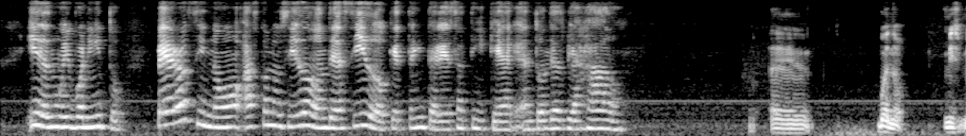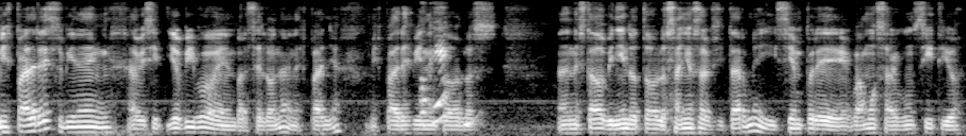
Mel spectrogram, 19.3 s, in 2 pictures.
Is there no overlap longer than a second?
Yes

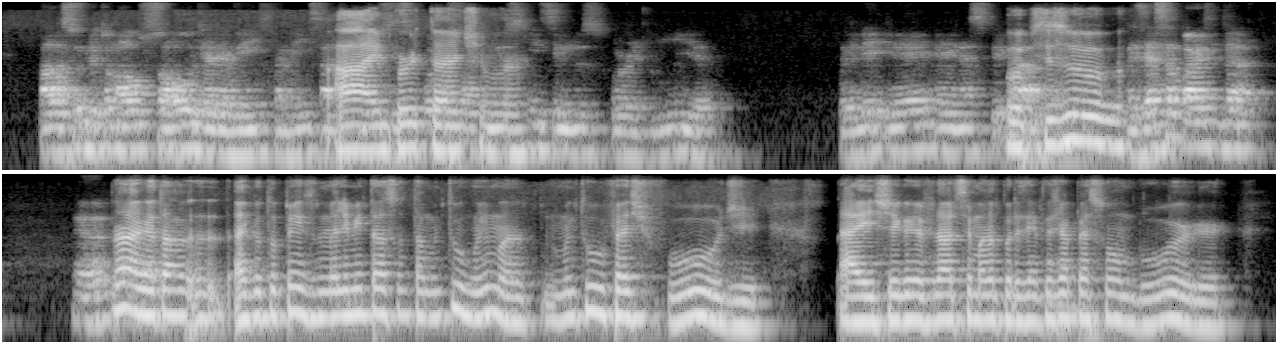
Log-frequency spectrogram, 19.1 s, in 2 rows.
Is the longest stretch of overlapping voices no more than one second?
No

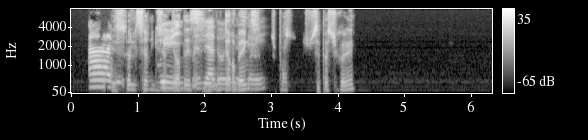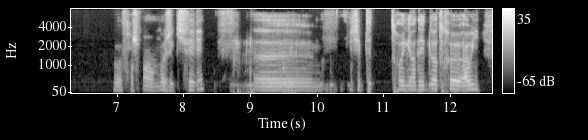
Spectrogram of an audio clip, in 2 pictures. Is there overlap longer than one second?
Yes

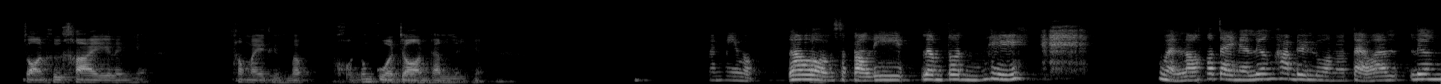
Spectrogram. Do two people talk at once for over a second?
No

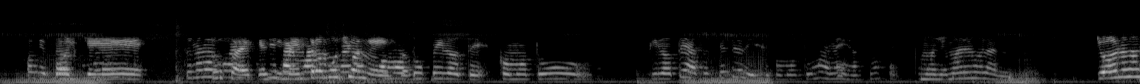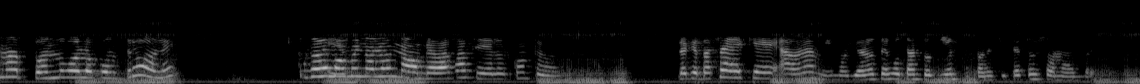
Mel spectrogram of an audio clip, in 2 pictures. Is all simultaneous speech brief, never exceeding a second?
No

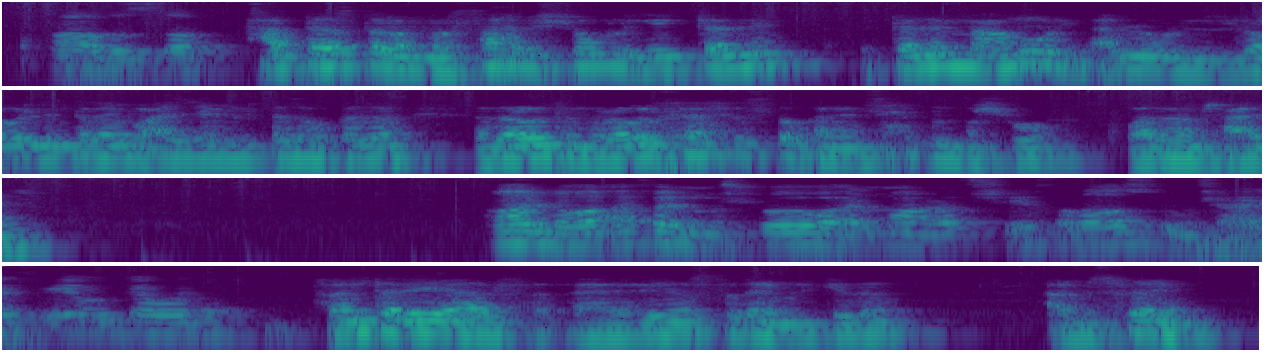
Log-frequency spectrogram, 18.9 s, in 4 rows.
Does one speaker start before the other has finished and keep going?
No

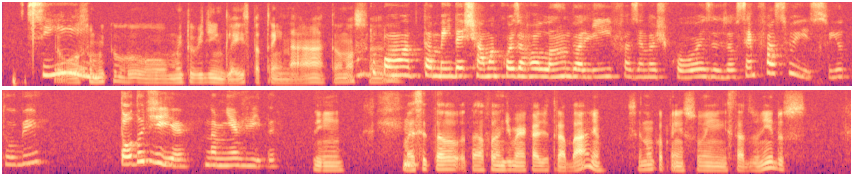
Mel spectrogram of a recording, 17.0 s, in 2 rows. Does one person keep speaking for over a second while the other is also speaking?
No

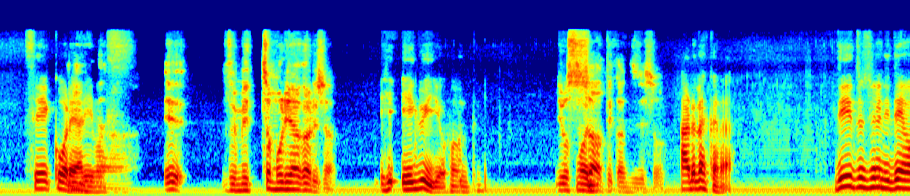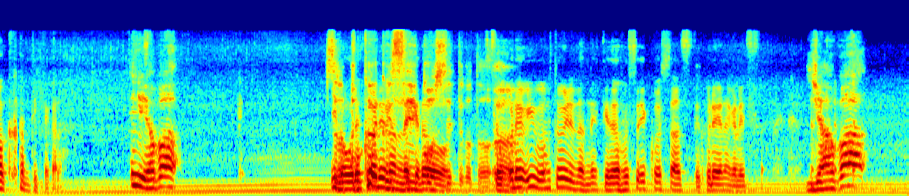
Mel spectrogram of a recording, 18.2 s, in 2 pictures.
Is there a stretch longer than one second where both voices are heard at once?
Yes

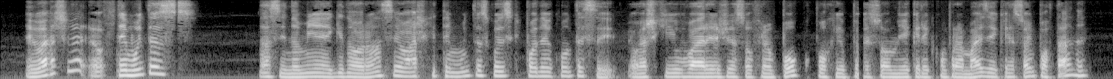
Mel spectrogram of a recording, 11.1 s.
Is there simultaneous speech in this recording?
No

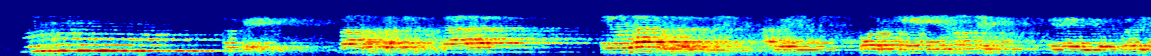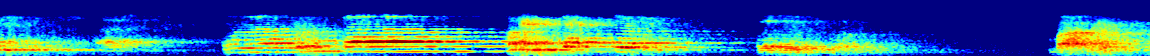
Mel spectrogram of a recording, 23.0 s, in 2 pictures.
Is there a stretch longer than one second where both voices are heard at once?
No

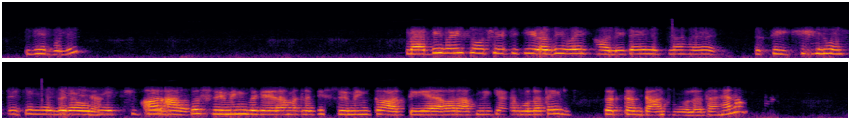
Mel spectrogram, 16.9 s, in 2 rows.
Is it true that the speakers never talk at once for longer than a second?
Yes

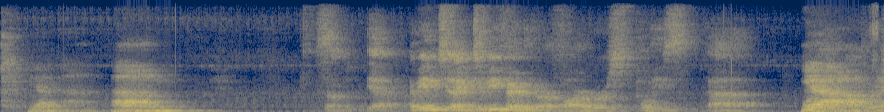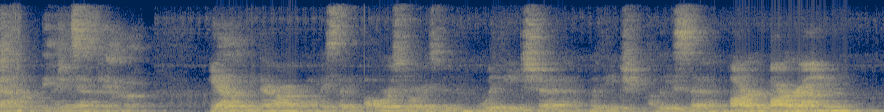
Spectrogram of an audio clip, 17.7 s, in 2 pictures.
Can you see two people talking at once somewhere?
Yes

